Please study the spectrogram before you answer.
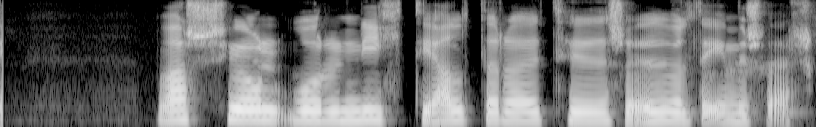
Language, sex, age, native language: Icelandic, female, 40-49, Icelandic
